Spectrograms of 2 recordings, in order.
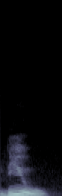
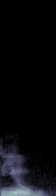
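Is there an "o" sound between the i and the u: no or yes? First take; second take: no; yes. First: It is said as plain l-i-u, no o sound. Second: It is said as l-i-o-u, with an o sound. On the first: The speaker calls it wrong. "bukan dibaca liu" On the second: The speaker calls it right. "dibaca menjadi I O U"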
